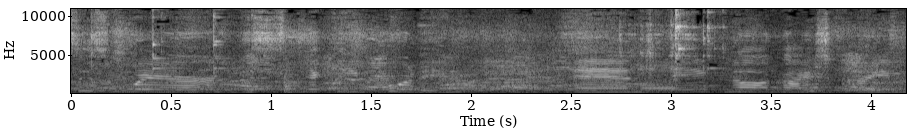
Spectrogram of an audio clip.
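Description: Metal cutlery clinks against a plate.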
